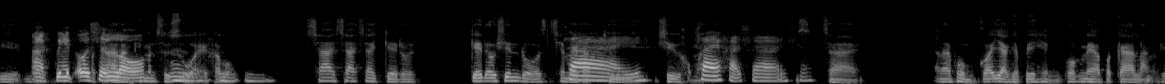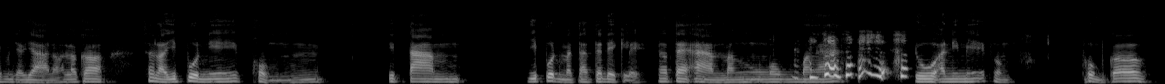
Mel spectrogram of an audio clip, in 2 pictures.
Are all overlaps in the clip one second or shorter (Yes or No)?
No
